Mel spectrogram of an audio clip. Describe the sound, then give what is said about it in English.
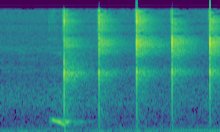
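Five crisp finger snaps ring out alone, evenly spaced about a third of a second apart, each a sharp bright click with a short decay. “faster than I can snap my fingers”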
